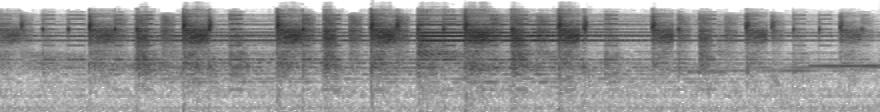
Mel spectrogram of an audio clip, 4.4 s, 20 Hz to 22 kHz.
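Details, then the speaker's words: Pioneer DEH-80PRS car head unit under repair, playing a CD. This output gives only thin, tinny highs with no bass or mids, where the full band played earlier; the output is high-passed by the network crossover mode setting. "Et là, on entend, il n'y a que des aigus. Tout à l'heure, on avait toute la bande fréquence qui fonctionnait."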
